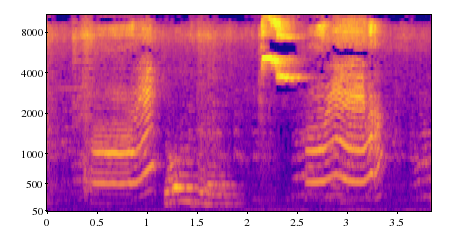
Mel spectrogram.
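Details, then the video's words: Sweet-voiced pet black-capped lory talking, a first for the bird: several wavering, voice-like syllables in quick succession, a short piercing whistle, then one more long rising-falling phrase. "parrot talking ഇങ്ങനെ സംസാരിക്കണത് ഫസ്റ്റ് ആണ് black cap Lori sweet voice lori keet sweet talking"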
